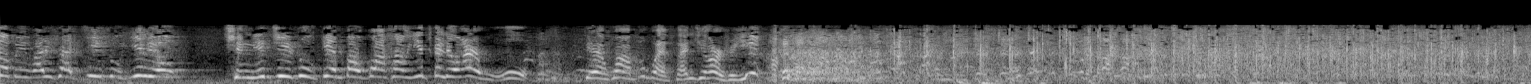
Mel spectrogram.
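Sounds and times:
speech: 0:00.0 - 0:09.0
laughter: 0:05.0 - 0:06.1, 0:07.5 - 0:15.2
applause: 0:08.6 - 0:15.2.

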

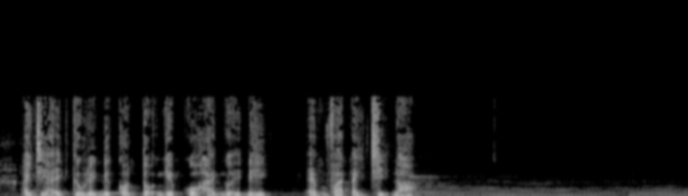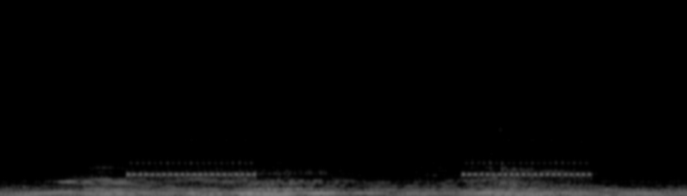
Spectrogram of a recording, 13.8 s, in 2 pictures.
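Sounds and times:
speech: 0:00.2 - 0:04.3
mobile phone ringing: 0:08.2 - 0:10.1, 0:11.5 - 0:12.8.

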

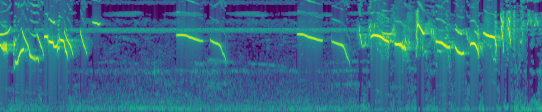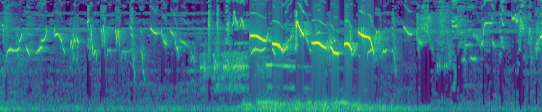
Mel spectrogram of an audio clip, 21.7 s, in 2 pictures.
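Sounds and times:
Oriental magpie-robin song: 0:00.0 - 0:02.2, 0:05.7 - 0:21.6
faint low rumble: 0:15.4 - 0:20.2.

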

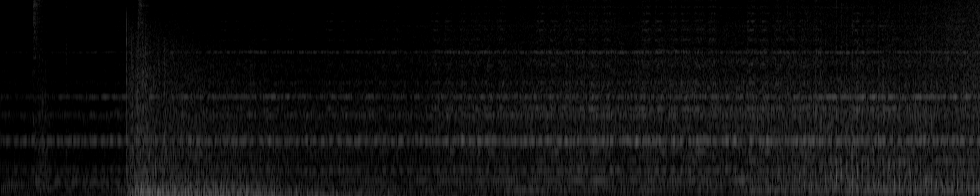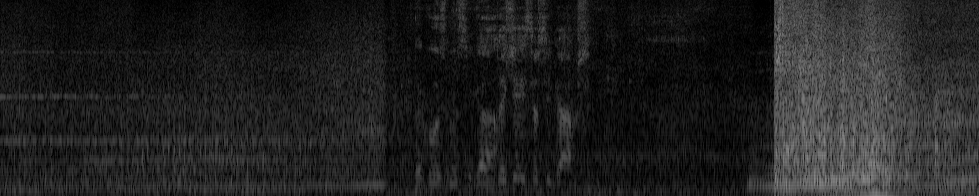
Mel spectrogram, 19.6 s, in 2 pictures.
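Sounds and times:
helicopter: 0:04.4 - 0:19.5
speech: 0:14.1 - 0:15.9.

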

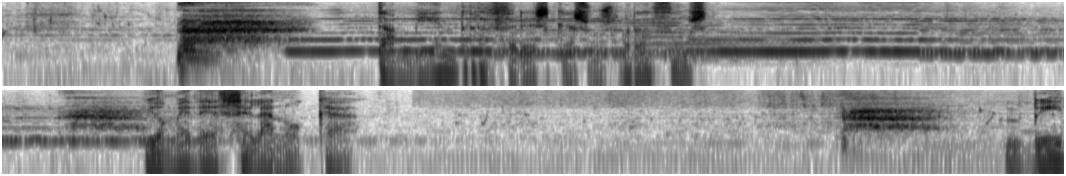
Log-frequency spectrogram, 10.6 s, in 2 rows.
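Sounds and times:
river water splashing while washing face: 0:00.0 - 0:10.6
speech: 0:02.0 - 0:03.8, 0:06.0 - 0:07.2, 0:10.3 - 0:10.6.

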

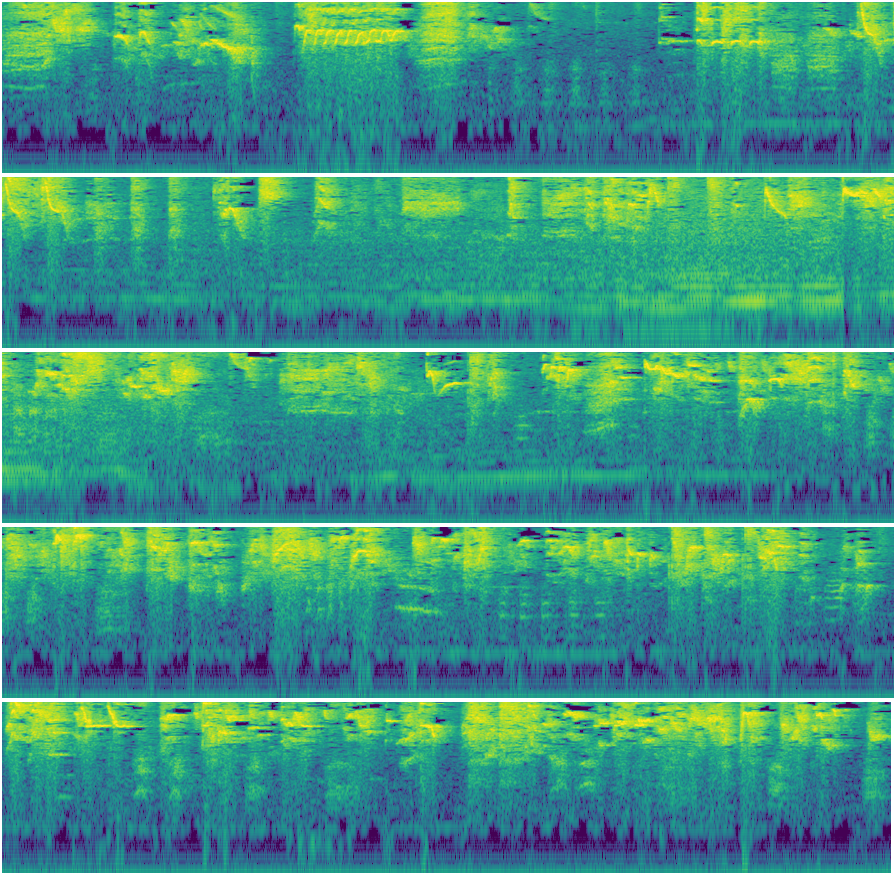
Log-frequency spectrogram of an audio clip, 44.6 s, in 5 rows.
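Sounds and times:
starling squawking: 0:00.0 - 0:44.5.

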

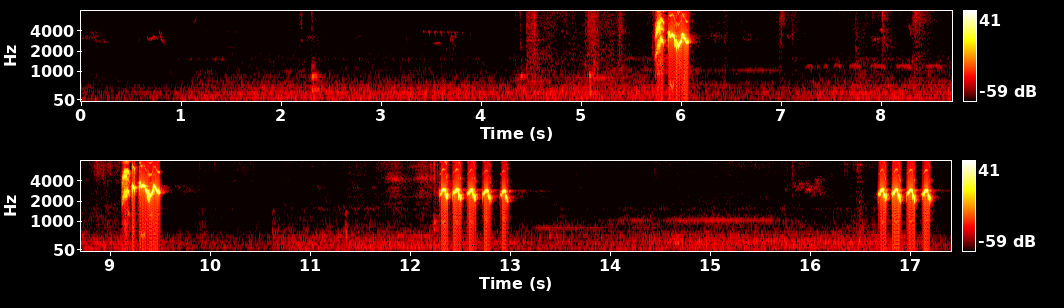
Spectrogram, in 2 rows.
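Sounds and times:
canary chirping: 0:05.7 - 0:06.1, 0:09.1 - 0:09.5, 0:12.2 - 0:13.0, 0:16.7 - 0:17.2.

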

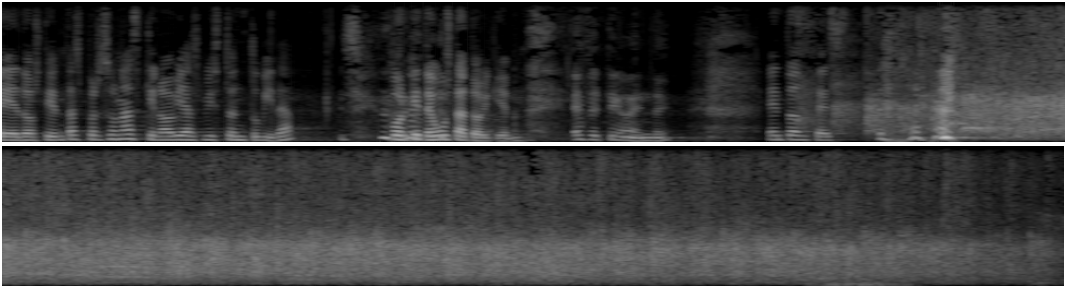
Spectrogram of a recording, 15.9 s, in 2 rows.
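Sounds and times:
speech: 0:00.0 - 0:07.5
audience applauding at live event: 0:06.0 - 0:15.9
laughter: 0:06.5 - 0:09.2.

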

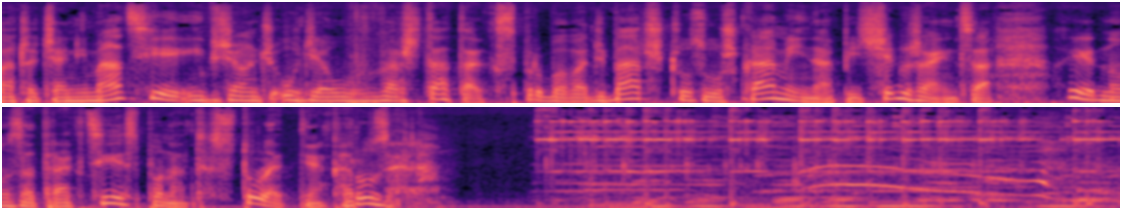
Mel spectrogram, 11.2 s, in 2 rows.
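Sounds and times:
speech: 0:00.0 - 0:09.1
small bells jingling: 0:08.3 - 0:11.1.

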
